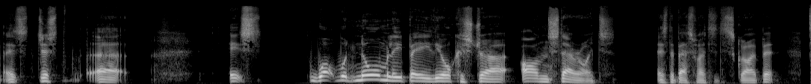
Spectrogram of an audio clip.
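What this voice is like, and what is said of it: Speaks with a noticeable accent. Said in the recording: “just because I've got this accent.”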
